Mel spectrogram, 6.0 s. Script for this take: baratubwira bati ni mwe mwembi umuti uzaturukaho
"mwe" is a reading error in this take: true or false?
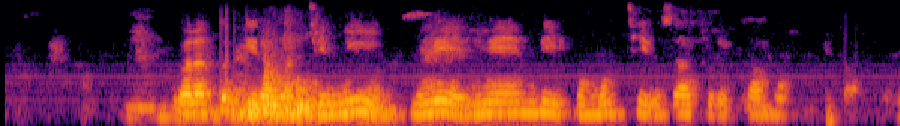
false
